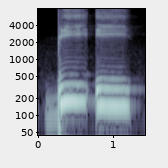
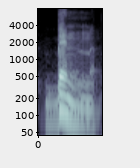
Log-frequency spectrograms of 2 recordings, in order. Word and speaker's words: been: But in America, the Americans and the Canadians, they pronounce it a bit shorter.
